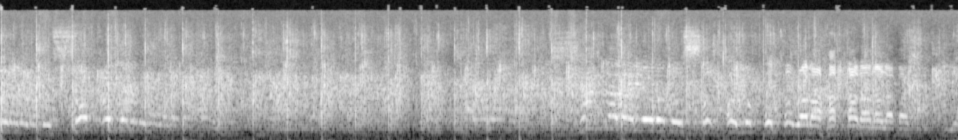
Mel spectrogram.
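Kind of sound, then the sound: crowd, audience clapping hands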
